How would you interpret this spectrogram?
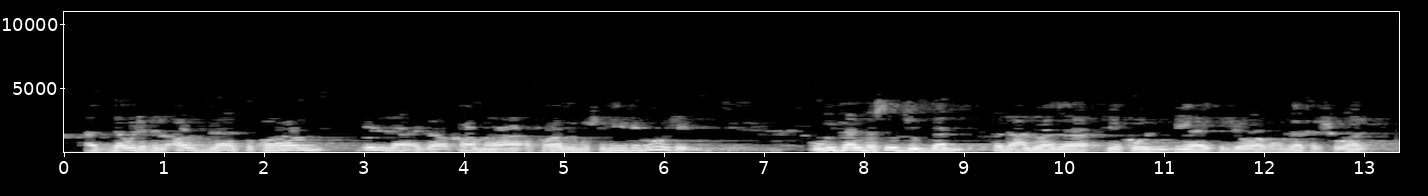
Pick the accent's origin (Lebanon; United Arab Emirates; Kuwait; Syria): Syria; لذلك العملية كما يقولون عندنا في الشام بدها زكاة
